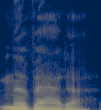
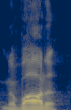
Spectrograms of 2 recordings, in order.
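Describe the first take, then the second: First: "Nevada" with a short A, nuh-VAD-uh; neutral, careful "Nevada", vowel of cat; normal pronunciation. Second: Punched Texan "Nevada", nuh-VAH-duh; loud Texan take on "Nevada"; Texan pronunciation. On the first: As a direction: say "Nevada" evenly with VAD in the middle. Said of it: "somebody normal pronounce all the words". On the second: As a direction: say "Nevada" louder, Texan style, AH in the middle. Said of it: "a Texan comes in and pronounces it". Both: Retold or imitated.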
